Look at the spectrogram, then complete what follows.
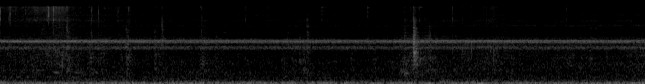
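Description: Night insects chirring in one steady, unbroken high-pitched chorus. A single sharp click comes about four seconds in.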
